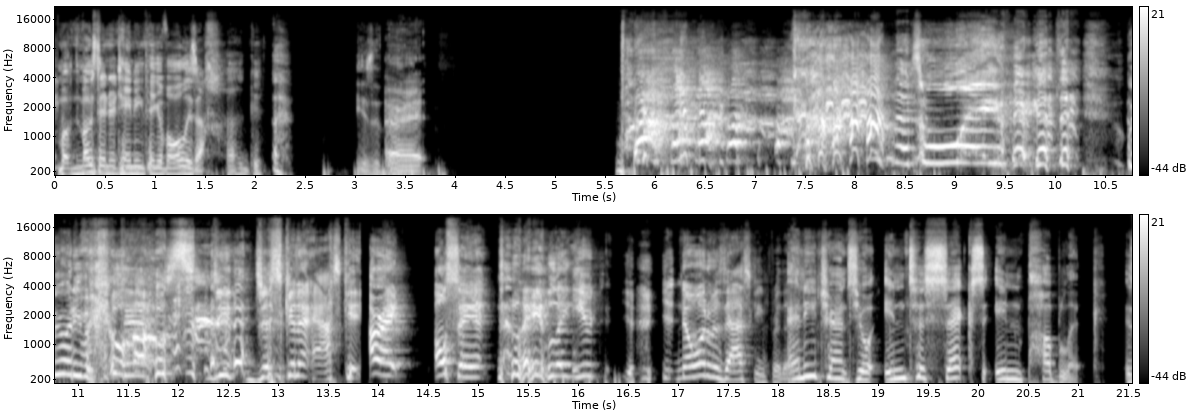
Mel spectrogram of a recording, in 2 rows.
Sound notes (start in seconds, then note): 5.6 both laughing; 10.8 laughing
